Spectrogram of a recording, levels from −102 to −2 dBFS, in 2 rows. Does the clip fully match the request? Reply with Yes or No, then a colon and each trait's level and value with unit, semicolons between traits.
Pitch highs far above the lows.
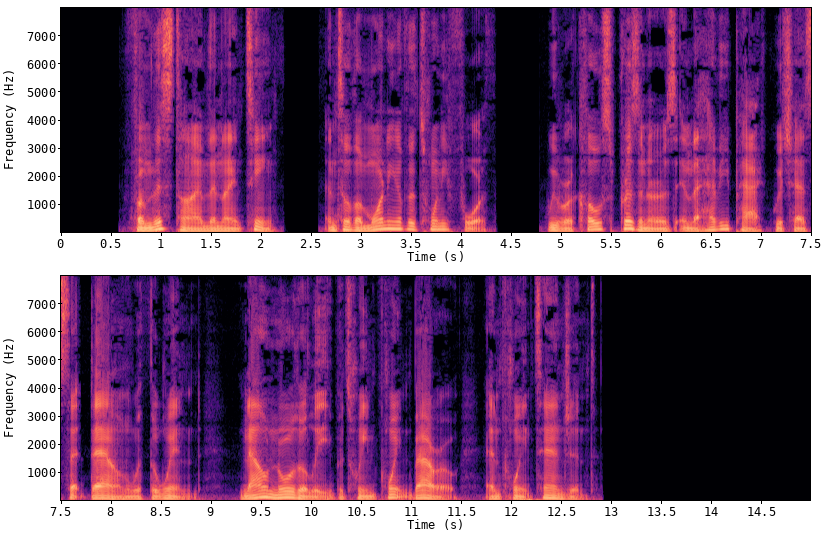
Yes: wide, 6.6 semitones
